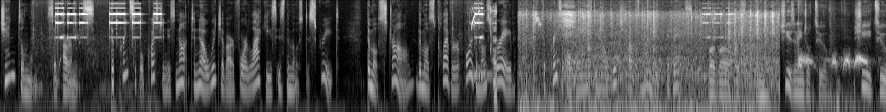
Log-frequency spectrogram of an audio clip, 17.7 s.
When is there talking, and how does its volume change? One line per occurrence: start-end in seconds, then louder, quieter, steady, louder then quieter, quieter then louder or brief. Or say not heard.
0.0-17.6 steady.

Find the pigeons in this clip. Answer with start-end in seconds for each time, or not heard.
9.3-17.6.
